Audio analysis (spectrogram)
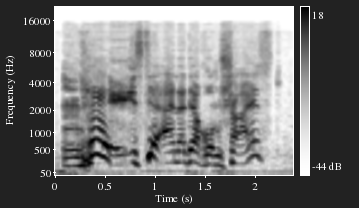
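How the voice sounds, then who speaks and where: Gruff cartoon barkeep, middle-aged, blustering and threatening, big pitch swings, music underneath. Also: male voice, very animated, a little slow. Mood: calling out, puzzled. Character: grumpy, short-tempered middle-aged male bartender. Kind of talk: German-dubbed cartoon acting.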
